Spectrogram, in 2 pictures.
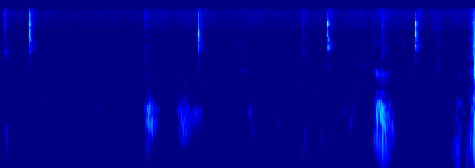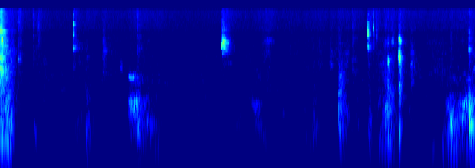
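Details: Cavalier King Charles Spaniel puppies, six of Daisy's litter merged indoors with Robin's two pups, giving short scattered yips and squeaks separated by quiet gaps, with faint clicks in between.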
